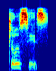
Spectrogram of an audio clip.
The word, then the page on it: ptosis: Indian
